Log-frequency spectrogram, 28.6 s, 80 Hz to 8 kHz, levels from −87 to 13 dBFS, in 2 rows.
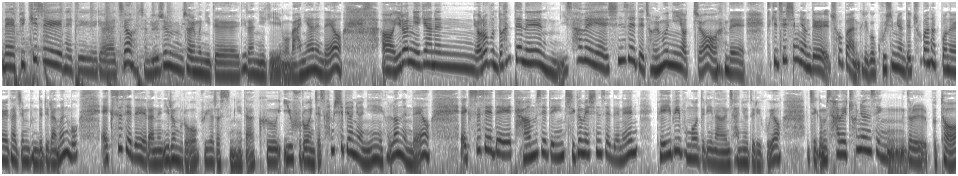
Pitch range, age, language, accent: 165-250 Hz, 40-59, Korean, native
